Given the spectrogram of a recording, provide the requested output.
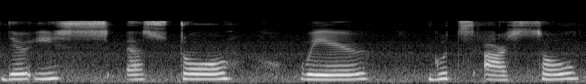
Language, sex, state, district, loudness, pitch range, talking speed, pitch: English, female, Nagaland, Dimapur, -14 LUFS, 225-250 Hz, 80 wpm, 240 Hz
